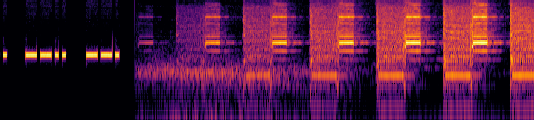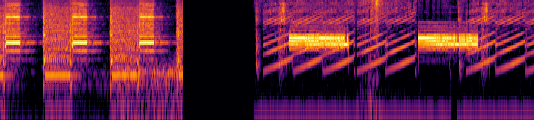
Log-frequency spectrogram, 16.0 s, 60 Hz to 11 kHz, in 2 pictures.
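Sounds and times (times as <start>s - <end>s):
loud buzzy alarm beeps: 2.0s - 10.8s, 12.0s - 16.0s
noisy electronic swell: 2.0s - 10.8s.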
